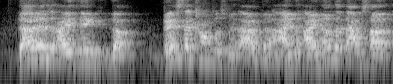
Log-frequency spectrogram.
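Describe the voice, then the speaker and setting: Over noticeable background noise, a man with an Iraqi accent speaks at a moderate pace with lively intonation. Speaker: secular activist, founder. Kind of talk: public talk.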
